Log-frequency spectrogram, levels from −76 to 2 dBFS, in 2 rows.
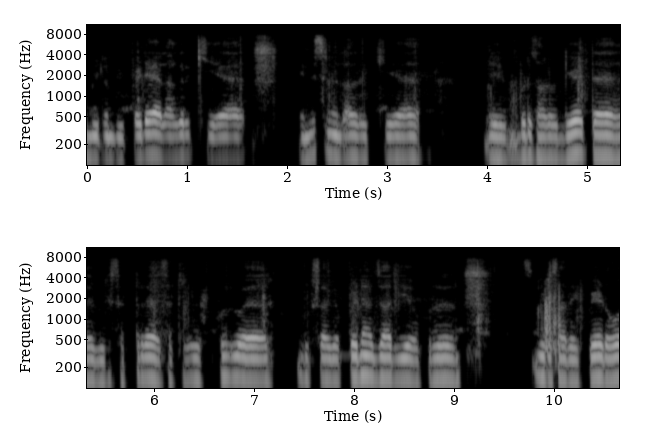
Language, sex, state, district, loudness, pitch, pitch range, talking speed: Rajasthani, male, Rajasthan, Churu, -35 LUFS, 135 Hz, 130-140 Hz, 185 wpm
